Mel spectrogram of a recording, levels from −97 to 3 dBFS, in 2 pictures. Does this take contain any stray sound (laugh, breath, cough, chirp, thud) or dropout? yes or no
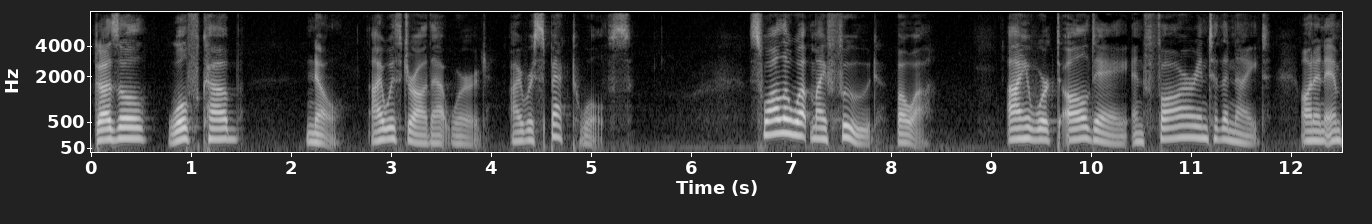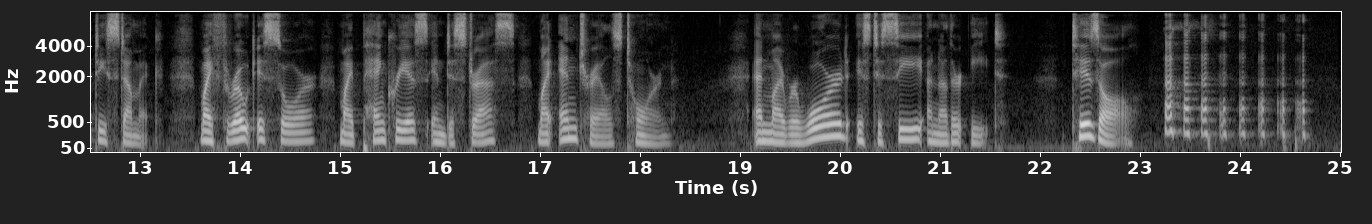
yes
